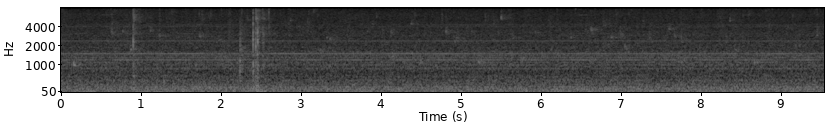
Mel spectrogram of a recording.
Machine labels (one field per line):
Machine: pump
